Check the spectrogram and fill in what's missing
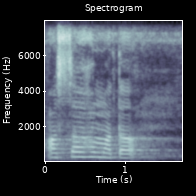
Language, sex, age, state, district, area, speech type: Odia, female, 18-30, Odisha, Kendrapara, urban, read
